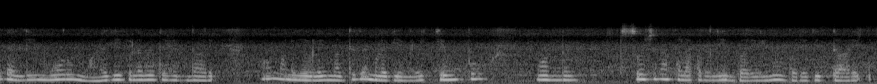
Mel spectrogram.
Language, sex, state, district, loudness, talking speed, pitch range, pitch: Kannada, female, Karnataka, Mysore, -28 LUFS, 80 wpm, 190-215 Hz, 200 Hz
